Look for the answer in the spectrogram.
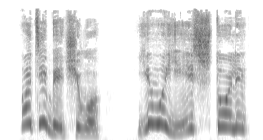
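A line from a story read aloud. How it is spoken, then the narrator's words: Giggling. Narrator (Russian): хихикнула Матрена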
